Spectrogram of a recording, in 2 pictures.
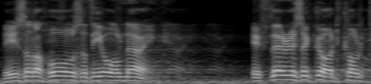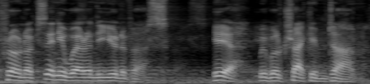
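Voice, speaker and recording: A man's voice: medium pitch, big-room sound. A man voicing a proud, defiant thunder god warrior with bold, commanding, declamatory delivery in a dramatic comic book reading. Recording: clear background ambience noise.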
